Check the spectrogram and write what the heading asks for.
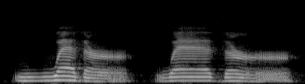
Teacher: But weather has that schwa sound in the second syllable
